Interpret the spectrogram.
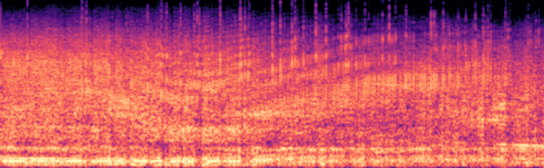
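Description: Car engine running, its pitch dipping and then climbing over the second half as the engine revs up.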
